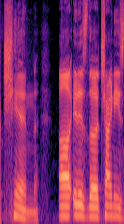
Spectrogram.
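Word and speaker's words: Qin: is ranked 1807 and i believe it is pronounced shin or chin uh it is the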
